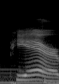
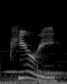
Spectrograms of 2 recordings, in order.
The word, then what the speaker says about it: Pierre: We have a street called Pierre, but it's pronounced Peary.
